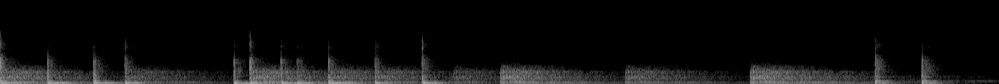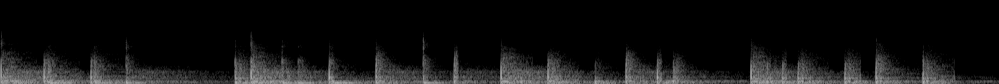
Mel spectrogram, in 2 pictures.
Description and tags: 3rdBD L∞p-96BPM-MrJkicKZ
Third Bass Drum L∞p 96BPM - Dogfish Squalus Acanthias
You incorporate this sample into your project ... Awesome!
If you use the loop you can change it too, or not, but mostly I'm curious and would like to hear how you used this loop.
So send me the link and I'll share it again!
Artistically. #MrJimX 🃏
- Like Being whipping up a crispy sound sample pack, coated with the delicious hot sauce and emotional rhythmic Paris inspiration!
Let me serve you this appetizer!
Here you have a taste of it!
- "1 Drum Kick L∞p-104BPM- MrJimX Series"
- "Second Bass Drum L∞p 100BPM - URBAN FOREST"
4-4, 96BPM, Acanthias, Bassdrum, Dogfish, Groove, Kick, Loop, MrJimX, MrJkicKZ, MrJworks, Squalus, works-in-most-major-daws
